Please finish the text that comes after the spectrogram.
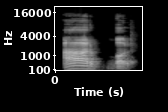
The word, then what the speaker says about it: árbol: o s por ejemplo la palabra árbol es llana árbol tiene el acento en la segunda sílaba y necesita acento escrito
